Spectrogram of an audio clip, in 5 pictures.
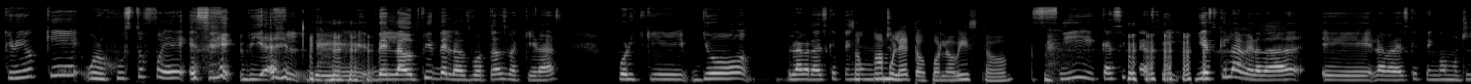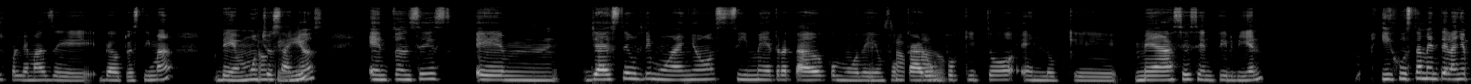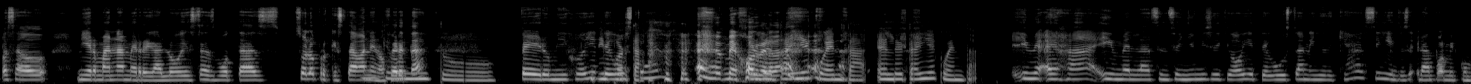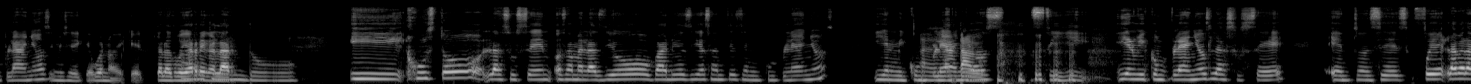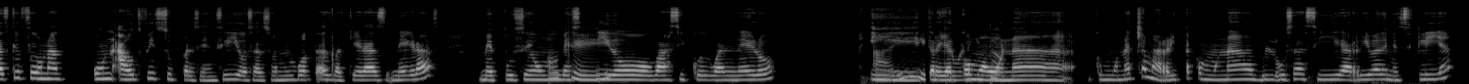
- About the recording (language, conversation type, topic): Spanish, podcast, ¿Qué importancia tiene la ropa en tu confianza diaria?
- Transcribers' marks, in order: laughing while speaking: "ese día del"; chuckle; laugh; unintelligible speech; chuckle; chuckle; chuckle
